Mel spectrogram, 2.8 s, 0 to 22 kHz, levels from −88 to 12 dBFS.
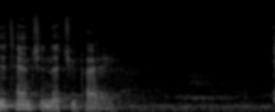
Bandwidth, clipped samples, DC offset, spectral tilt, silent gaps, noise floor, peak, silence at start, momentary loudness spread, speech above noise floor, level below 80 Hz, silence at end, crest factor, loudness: over 20 kHz; under 0.1%; under 0.1%; -5.5 dB/octave; none; -68 dBFS; -28 dBFS; 0 s; 23 LU; 21 dB; -84 dBFS; 0 s; 22 dB; -48 LUFS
